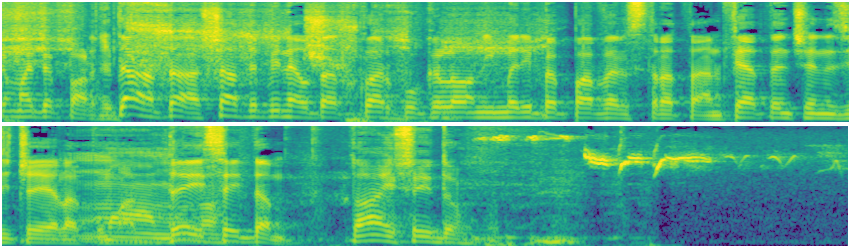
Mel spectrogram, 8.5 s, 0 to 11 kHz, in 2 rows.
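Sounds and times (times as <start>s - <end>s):
speech: 0.0s - 7.5s
small birds chirping and warbling: 6.6s - 8.4s.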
